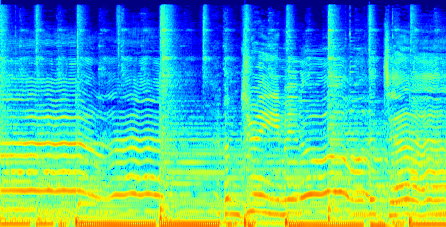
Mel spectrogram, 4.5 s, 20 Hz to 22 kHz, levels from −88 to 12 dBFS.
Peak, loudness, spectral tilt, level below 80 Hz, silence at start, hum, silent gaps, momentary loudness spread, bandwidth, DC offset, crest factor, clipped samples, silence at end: 0 dBFS; -13 LUFS; -6 dB/octave; -16 dBFS; 0 s; 50 Hz at -25 dBFS; none; 2 LU; over 20 kHz; under 0.1%; 12 dB; under 0.1%; 0 s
